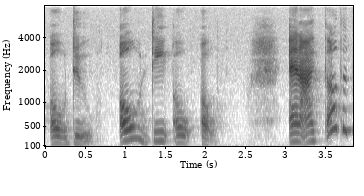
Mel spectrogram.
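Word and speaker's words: Odù: system that we use is called Odoo, and it's spelled ODU.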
